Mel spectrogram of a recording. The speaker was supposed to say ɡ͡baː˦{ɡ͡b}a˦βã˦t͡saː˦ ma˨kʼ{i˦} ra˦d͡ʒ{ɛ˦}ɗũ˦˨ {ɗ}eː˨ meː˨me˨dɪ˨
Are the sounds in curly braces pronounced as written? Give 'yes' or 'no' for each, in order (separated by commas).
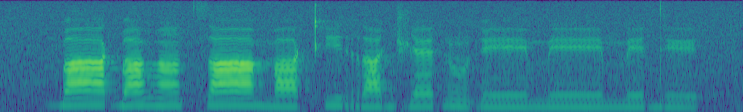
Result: yes, yes, yes, yes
